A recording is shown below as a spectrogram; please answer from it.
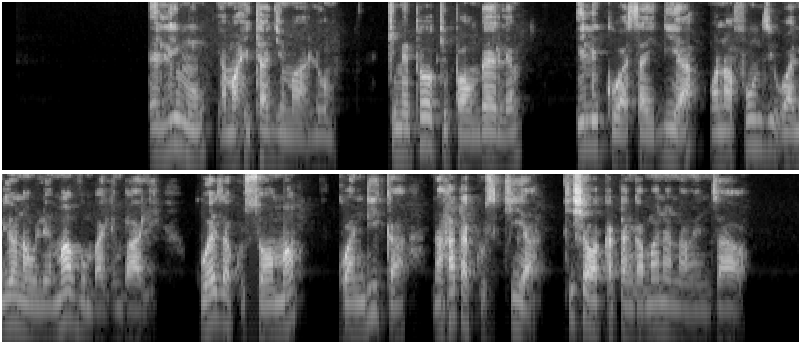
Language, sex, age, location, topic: Swahili, male, 18-24, Nairobi, education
